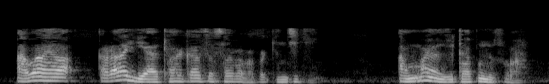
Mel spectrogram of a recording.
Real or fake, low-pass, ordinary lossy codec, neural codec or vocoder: fake; 5.4 kHz; MP3, 24 kbps; codec, 44.1 kHz, 2.6 kbps, SNAC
